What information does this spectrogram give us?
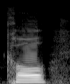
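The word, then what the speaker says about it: כָּל: When you see kol by itself, many times it will have the holum, which would be a long O sound, but here this is a short O sound where the accent moves. It's not an A sound.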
